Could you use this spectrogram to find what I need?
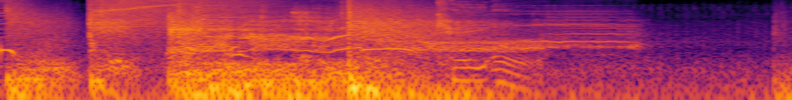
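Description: A burst of fiery blasts crackles and booms.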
